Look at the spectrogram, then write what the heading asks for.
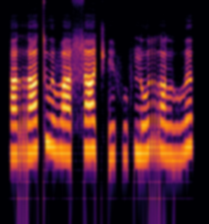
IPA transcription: a r a t u ə̯ v a ɬ a t͡ʃʼ e̤ f o̤ f n o r ɒ l o̤ ə̯

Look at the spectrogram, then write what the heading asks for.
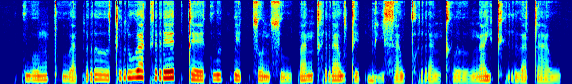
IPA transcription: k w o˦˥ m pʰ u˨˩ a̯ p r ɤː˧ t r u˥˩ a̯ k r ɛː˥˩ k̚ t ɛː˧ k w ɯ˦˥ k̚ l e˨˩ k̚ s o˨˩ n s uː˩˦ p a˥˩ ŋ kʰ r a˥˩ w t e˦˥ k̚ b iː˨˩ s a˦˥ w kʰ r a˩˦ ŋ kʰ l ɤː˩˦ ŋ a˥˩ j kʰ r ɯ˦˥ a̯ t a˧ w

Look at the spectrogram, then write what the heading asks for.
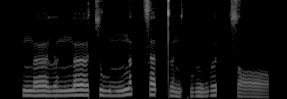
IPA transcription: ŋ œː˨ l ɵ˨˧ n ŋ œː˧ t͡s uː˨ m ŋ ɐ˥ k̚ s ɐ˧ t̚ t̪ ɵ˨˩ n kʷ ɐ˨ ŋ w ɵ˥ t̚ t͡s ɔː˨˩

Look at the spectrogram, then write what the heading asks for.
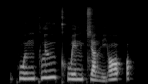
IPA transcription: k w ɯ˥˩ ŋ k l ɯː˥˩ kʰ w e˧ n t͡ɕ a˨˩ n j ɔ˦˥ ʔ

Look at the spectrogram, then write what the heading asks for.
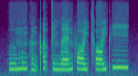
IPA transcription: uː˨ m ʊ˧ ŋ k ɐ˨˩ ŋ pʰ ɐ˥ p̚ t̪ ɪ˨ ŋ w ɛː˨˥ ŋ f ɔː˧ j t͡sʰ ɔː˨˥ j pʰ iː˥

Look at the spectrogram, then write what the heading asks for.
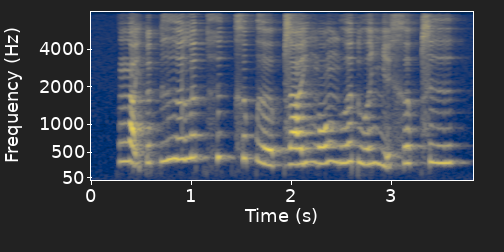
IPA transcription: ŋ a̰˧˨ j ɗ ə˨˩ t̚ ɣ ɨ˧ ə̯ l ə˦˥ t̚ h ɨ˦˥ k̚ x ə˦˥ p̚ ɣ əː˨˩ p̚ z a˨˦ j ŋ ɔ˨˦ ŋ u˨˦ ə̯ ɗ u˨˦ ə̯ ɲ ḛ˧˨ x ə˦˥ p̚ s ɨ˧

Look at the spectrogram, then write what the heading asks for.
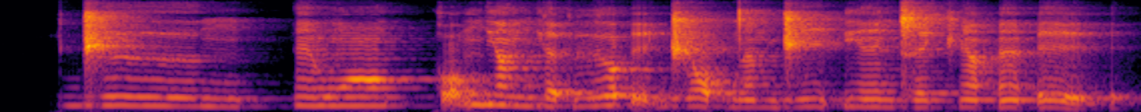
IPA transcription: d͡ʒ ɨː ŋ | ẽ v ɔ̃ː kː ɔ̰ ŋ j ã ŋ j ɛ ʔ vʲ ɔ ʔ ḛ d͡ʒ ɔ ʔ d ã n d͡ʒ iː ʔ j ẽ d͡z ɛ t͡ʃ ã ʔ ɛ̃ ʔ e ʔ

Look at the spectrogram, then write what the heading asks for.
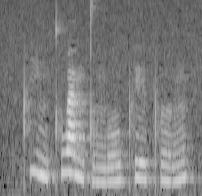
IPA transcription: pʰ i˥˨ n t̪ʰ w a˥˨ n t̪ ɤ˩ ŋ o˨˦ ʊ̯ pʰ e˧ ɪ̯ pʰ ɤ˨˦ ŋ

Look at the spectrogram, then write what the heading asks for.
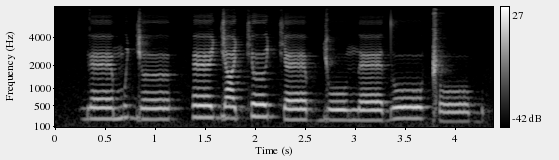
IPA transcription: ɡ ɛː˨ m ʊ˦ ɟ əː˧ | ɛ˦ ɟ a˦ c əː˦ c ɛː˨ b ɟ oː˨ n̪ ɛː˨ d oː˦ ǁ oː˨ b

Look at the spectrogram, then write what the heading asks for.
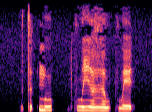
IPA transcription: t̪ ə˦˥ t̚ m u˦˥ p̚ | k w i˧ ə̯ ɣ ə˧ w k w e˨˩ t̚

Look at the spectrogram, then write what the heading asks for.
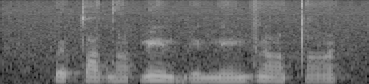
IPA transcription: k͡p ə t̪ u dˤ ẽ ɓ ẽ b e n̪ ẽ ɡ l ɐ̃ tˤ ə̃

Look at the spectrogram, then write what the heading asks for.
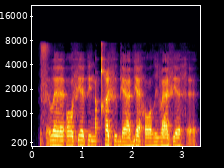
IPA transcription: s ɛ̰ β ɛː ʔ ɔː fʲ ɛː pʲ ɛ ŋ ɛ qʰ i fʲ ɔ bʲ æː bʲ æ h ɔː ð i β æ fʲ ɛː h ɛ̰

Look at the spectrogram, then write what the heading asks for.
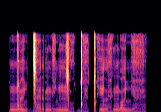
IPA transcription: ŋ͡ǃ ɵ ʎ ɡ͡ǀ æ r ŋ æ̤ ʎ ŋ͡ǀ o̤ ɡ͡ǃ æ̤ ǃʰ i l æ̤ ŋ ɔ ʎ æ̤

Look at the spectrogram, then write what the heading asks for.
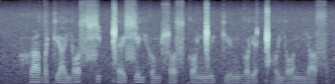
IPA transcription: h u j dˤ ə kʲ a j ɔ s ɕ i ǁ ɛ ɕ e j h o m ɬ ɔ s k ɔ ŋ͡ǁ i kʲ ø ŋ ɡ ɔ ɾʲ a ɡ͡ǁ ɔ j ɔ n j e sˤ

